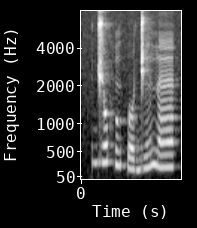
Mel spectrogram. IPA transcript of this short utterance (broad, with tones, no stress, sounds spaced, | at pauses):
d͡ʒ o˦ f ũ˧ k͡p o˨ d͡ʒ ĩ˨˦ n ɛ̃˧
